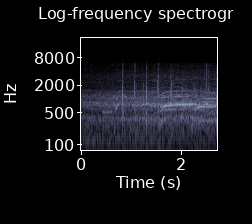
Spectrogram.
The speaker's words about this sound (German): Nun geht die rote Fahne runter. Die Demonstranten klatschen, sie schwenken ihre Hüte. Sie rufen, wir grüßen das freie Berlin drin!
